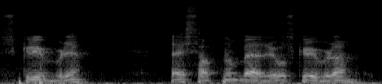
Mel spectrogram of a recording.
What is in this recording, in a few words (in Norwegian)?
"skryvle", Numedalsmål; Verb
